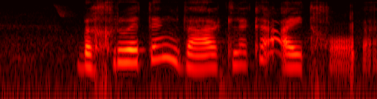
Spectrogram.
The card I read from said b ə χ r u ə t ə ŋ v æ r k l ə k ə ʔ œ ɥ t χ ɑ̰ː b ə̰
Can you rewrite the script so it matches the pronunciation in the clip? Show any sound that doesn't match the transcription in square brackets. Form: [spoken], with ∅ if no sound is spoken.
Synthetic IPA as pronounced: b ə χ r u ə t ə ŋ v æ r k l ə k ə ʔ œ ɥ t χ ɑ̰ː [v] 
